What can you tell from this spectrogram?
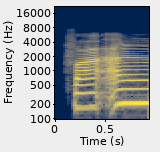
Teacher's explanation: Ada nun ketemu dengan sin itu dia tidak idhar ya. Ada di nunnya samar. Fa'an bukan fa'an tapi fa'ansa nunnya siap-siap ke huruf sin.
